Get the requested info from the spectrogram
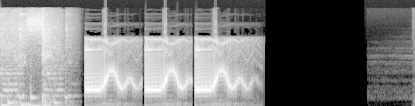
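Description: Music that stops just under a second in, followed by a cartoon-style boing-like sound effect whose pitch wobbles up and down. The effect plays three times back to back, then the sound cuts off suddenly to silence.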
